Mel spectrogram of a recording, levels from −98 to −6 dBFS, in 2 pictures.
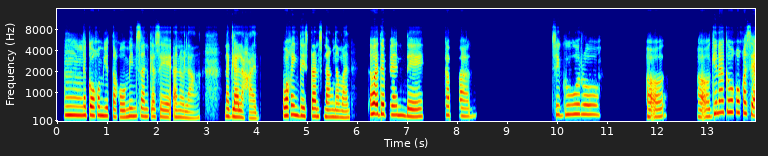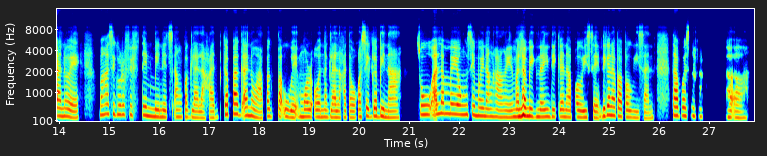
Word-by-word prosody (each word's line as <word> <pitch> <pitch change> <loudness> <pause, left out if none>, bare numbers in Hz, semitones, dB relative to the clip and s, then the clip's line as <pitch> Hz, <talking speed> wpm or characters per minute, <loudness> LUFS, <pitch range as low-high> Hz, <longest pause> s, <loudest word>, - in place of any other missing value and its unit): Hmm, 280 -1 +3
nagko-commute 270 -2 +3
ako, 215 0 -2
minsan 250 0 0
kasi 230 -2 -3
ano 215 -1 -3
lang 190 -1 -7 0.5
naglalakad. 215 -6 +1 0.5
Walking 275 +1 +5
distance 250 -1 +2
lang 225 -1 0
naman 210 -1 -3 0.4
oo, 325 - +10
depende 270 -6 +2 0.4
kapag 255 -3 -3 1.6
Siguro 300 +1 -1 1.0
oo. 230 0 +1 0.8
Oo, 230 +1 0
ginagawa 370 +3 +3
ko 370 - +5
kasi 345 -2 +1
ano, 245 -2 +2
eh, 200 -2 0 0.5
mga 315 +2 -2
siguro 300 -1 -3
15 275 -3 -3
minutes 220 -2 -2
ang 225 0 -5
paglalakad 200 -2 -5
kapag 310 0 +2
ano, 260 -4 +1
ha, 190 - -4
kapag 245 -1 -4
pauwi, 225 -5 -1
more 230 -1 0
on 225 0 -1
naglalakad 210 -1 -4
ako 200 0 -4
kasi 235 +2 -1
gabi 245 0 +2
na. 205 0 -3 0.4
So, 295 -1 +1
alam 330 0 +2
mo 320 - 0
'yong 300 -1 +1
simoy 260 -3 0
ng 240 -1 -2
hangin 215 -1 -3
malamig 245 -1 +6
na 225 -1 0
hindi 230 -1 -3
ka 230 0 -2
na 215 -1 -2
pawisin, 210 -1 -2
hindi 250 - +3
ka 290 - +6
na 265 - +1
papawisan 205 -5 -3 0.4
tapos 265 -2 +3
na 250 - -5 0.7
oo. 195 -1 -6
240 Hz, 130 wpm, -21 LUFS, 215-280 Hz, 1.6 s, oo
